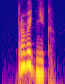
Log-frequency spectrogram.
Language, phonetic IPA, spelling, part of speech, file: Russian, [prəvɐdʲˈnʲik], проводник, noun, Ru-проводник.ogg
- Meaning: 1. guide (person) 2. conductor, guard, train attendant (on a train) 3. conductor (physical, electrical)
